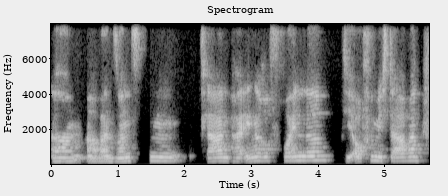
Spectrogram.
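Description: A woman speaks at a very slow pace. Her loudness stays very even throughout. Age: 40s. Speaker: mother living apart from her son, physiotherapy practice worker. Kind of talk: interview.

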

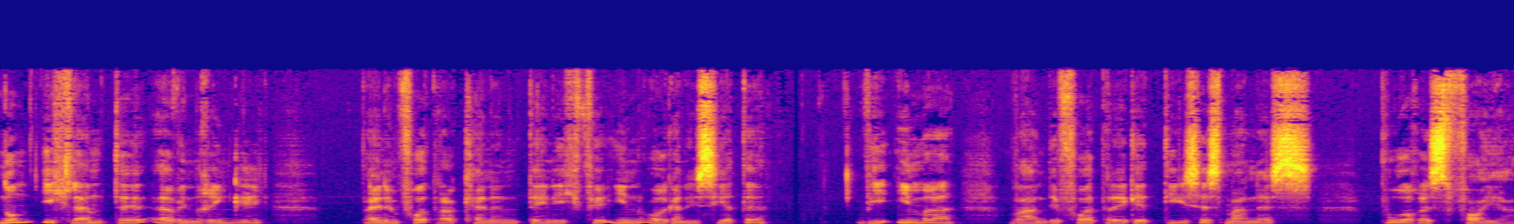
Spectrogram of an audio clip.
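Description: Very slowly and with long, frequent pauses, a man with a fairly high pitch speaks in a somewhat breathy voice with ordinary pitch variation. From Austria, Tyrol. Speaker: podcast host, former teacher. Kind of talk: personal storytelling monologue.

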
